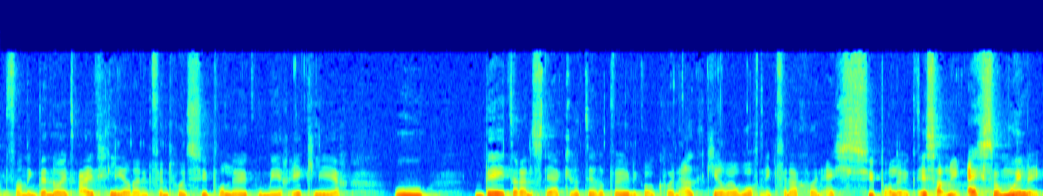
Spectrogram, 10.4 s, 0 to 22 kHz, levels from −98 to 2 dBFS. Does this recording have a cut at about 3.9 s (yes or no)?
no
